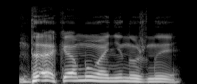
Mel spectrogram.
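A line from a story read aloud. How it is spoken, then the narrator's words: Laughing. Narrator (Russian): рассмеялся Кутузов темного фронта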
